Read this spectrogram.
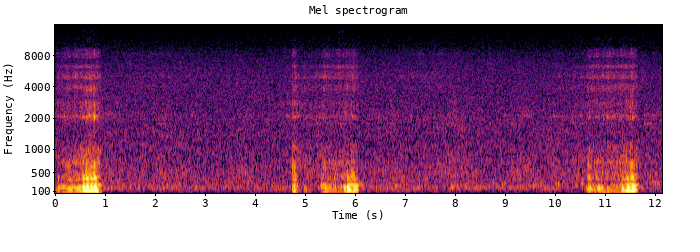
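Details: Three low, rattling snores about five seconds apart, separated by quiet pauses, during sleep. Snoring.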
